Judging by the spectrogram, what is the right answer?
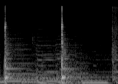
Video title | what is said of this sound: J'ai Acheté une NOUVELLE IMPRIMANTE!!! Encore.... | sonne un peu comme une carte d'électeur donc ça s'est très très bien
